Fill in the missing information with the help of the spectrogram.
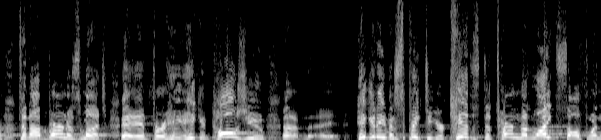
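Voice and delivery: high, loud, impassioned preaching; rally the congregation, building fire; preaching at full force. Acted. Pastor urging the congregation to tithe, high loud preaching.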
